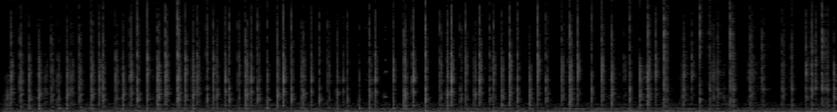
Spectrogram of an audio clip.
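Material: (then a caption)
Glass. Long nails, one finger wearing a plastic spider ring, tap quickly on the wall of a lidded glass tumbler filled with white tissue, with a paper pumpkin tag hanging on the front. The result is a quiet, steady stream of rapid, bright, clicky taps that die away almost instantly.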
